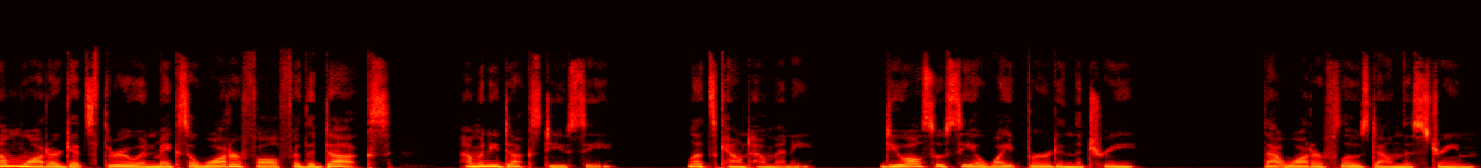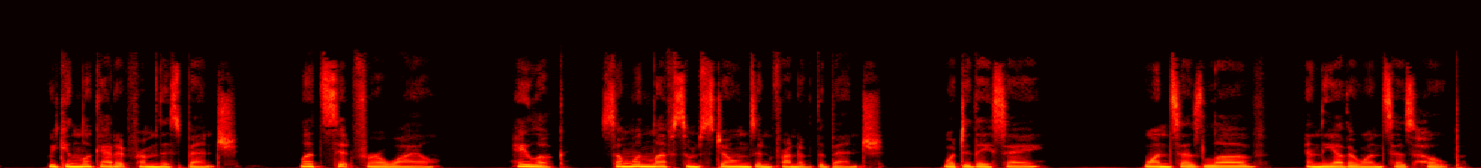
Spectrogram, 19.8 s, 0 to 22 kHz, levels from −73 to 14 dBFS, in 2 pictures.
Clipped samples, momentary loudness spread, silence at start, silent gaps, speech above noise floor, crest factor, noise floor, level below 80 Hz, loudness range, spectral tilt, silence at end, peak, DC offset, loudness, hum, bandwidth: under 0.1%; 13 LU; 0 s; none; 48 dB; 14 dB; -65 dBFS; -48 dBFS; 3 LU; -5.5 dB/octave; 0.1 s; -6 dBFS; under 0.1%; -18 LUFS; none; 15.5 kHz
